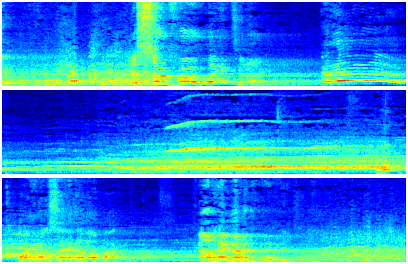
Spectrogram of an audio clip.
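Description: A young man talks with animation into a microphone over loudspeakers.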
